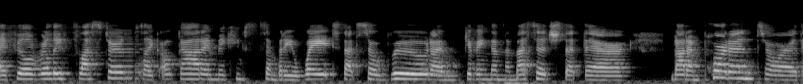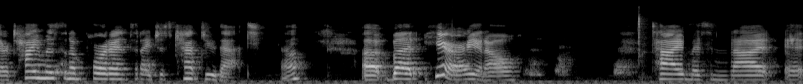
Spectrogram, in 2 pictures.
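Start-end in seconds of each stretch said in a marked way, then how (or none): none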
